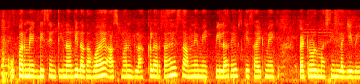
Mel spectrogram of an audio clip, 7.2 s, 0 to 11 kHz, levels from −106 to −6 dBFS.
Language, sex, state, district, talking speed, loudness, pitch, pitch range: Hindi, female, Uttar Pradesh, Jalaun, 235 wpm, -19 LUFS, 205 Hz, 200-215 Hz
